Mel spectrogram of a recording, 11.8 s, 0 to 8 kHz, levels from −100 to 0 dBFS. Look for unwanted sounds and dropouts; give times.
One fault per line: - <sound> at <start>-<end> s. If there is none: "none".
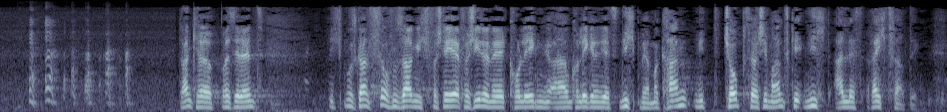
- laugh at 0.2-1.8 s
